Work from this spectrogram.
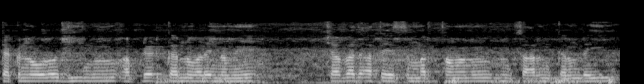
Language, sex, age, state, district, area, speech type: Punjabi, male, 30-45, Punjab, Mansa, urban, spontaneous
